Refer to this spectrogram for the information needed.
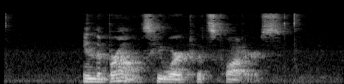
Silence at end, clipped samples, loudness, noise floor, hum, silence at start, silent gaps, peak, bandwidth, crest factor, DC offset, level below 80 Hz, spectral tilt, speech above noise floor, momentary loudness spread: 0.5 s; under 0.1%; -17 LUFS; -50 dBFS; none; 0.85 s; none; -2 dBFS; 11.5 kHz; 16 dB; under 0.1%; -56 dBFS; -4.5 dB/octave; 34 dB; 11 LU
